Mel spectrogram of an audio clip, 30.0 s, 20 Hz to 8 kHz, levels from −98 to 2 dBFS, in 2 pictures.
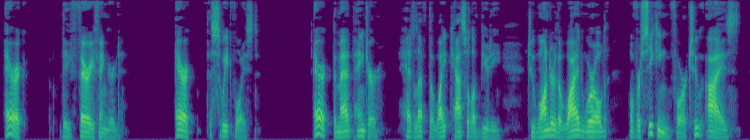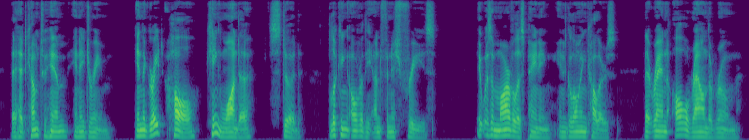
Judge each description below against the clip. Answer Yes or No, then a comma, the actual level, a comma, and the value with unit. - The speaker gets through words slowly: Yes, slow, 125 wpm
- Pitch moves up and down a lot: No, average, 3.7 semitones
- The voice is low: Yes, low, 100 Hz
